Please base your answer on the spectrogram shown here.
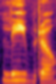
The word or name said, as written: libro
